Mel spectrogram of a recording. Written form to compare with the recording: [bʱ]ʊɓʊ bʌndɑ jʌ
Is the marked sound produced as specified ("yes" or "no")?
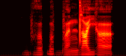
yes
